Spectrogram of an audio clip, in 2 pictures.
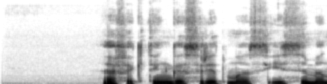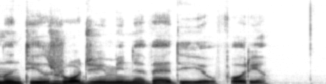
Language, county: Lithuanian, Vilnius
